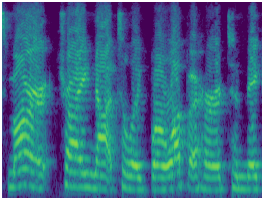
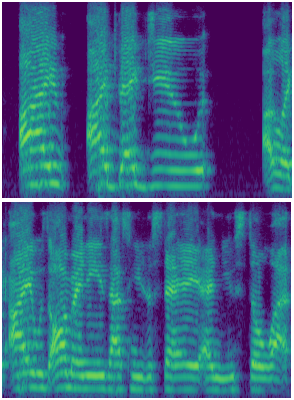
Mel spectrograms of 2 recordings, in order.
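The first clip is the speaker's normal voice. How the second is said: plain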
